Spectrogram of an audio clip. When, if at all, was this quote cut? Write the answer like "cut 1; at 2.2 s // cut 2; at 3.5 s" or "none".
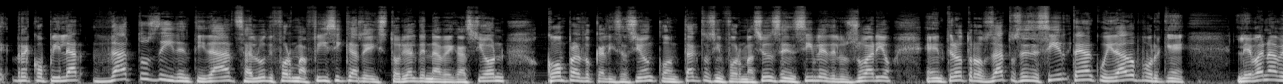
cut 1; at 3.6 s // cut 2; at 10.7 s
